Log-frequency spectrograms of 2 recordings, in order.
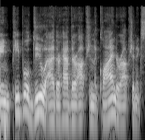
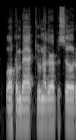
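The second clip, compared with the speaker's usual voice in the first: put-on flat monotone, quieter and lower; 4 semitones lower, 8 dB quieter than usual. Recalling an early episode intro with no setup: imitating own old monotone.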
